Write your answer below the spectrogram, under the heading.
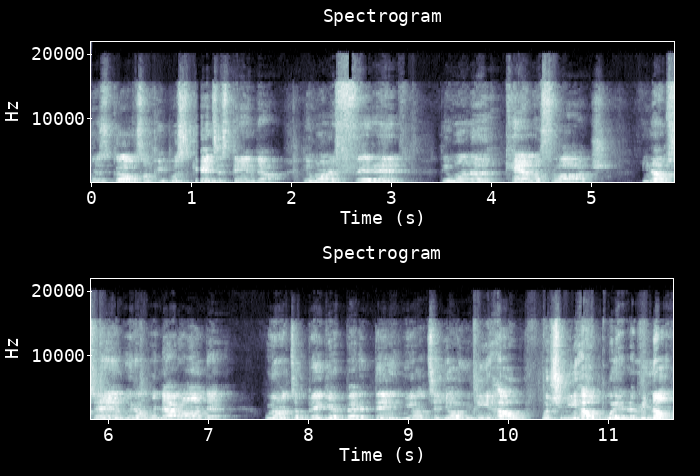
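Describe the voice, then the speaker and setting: A high-pitched man with a Bronx accent speaks amid noticeable background noise and audible room echo. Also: ordinary pitch variation. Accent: New York, Bronx. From New York, the Bronx. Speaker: live streamer, fitness motivator. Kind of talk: motivational live stream talk. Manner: energetic, hyped; fast.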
